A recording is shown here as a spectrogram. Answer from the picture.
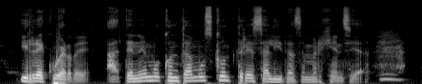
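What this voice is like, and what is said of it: Announcer voice in neutral Spanish. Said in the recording (Spanish): “voz de locutor ... en español ... neutro”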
